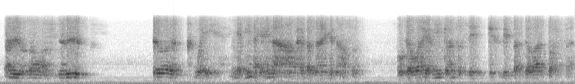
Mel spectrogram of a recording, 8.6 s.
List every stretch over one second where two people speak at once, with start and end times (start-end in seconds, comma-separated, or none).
none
